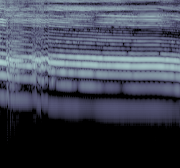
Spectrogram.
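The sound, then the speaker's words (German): A cartoonish dinosaur cry, exactly the same sound as that of a small funny sheep in a film, resembling a sheep's bleat: one sustained, nasal, wavering call lasting nearly two seconds, loud and alone, dipping slightly in pitch before cutting off. “Und ich habe so einen Dino gefunden. Der macht zufällig genau den gleichen Sound wie mein Schaf.”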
